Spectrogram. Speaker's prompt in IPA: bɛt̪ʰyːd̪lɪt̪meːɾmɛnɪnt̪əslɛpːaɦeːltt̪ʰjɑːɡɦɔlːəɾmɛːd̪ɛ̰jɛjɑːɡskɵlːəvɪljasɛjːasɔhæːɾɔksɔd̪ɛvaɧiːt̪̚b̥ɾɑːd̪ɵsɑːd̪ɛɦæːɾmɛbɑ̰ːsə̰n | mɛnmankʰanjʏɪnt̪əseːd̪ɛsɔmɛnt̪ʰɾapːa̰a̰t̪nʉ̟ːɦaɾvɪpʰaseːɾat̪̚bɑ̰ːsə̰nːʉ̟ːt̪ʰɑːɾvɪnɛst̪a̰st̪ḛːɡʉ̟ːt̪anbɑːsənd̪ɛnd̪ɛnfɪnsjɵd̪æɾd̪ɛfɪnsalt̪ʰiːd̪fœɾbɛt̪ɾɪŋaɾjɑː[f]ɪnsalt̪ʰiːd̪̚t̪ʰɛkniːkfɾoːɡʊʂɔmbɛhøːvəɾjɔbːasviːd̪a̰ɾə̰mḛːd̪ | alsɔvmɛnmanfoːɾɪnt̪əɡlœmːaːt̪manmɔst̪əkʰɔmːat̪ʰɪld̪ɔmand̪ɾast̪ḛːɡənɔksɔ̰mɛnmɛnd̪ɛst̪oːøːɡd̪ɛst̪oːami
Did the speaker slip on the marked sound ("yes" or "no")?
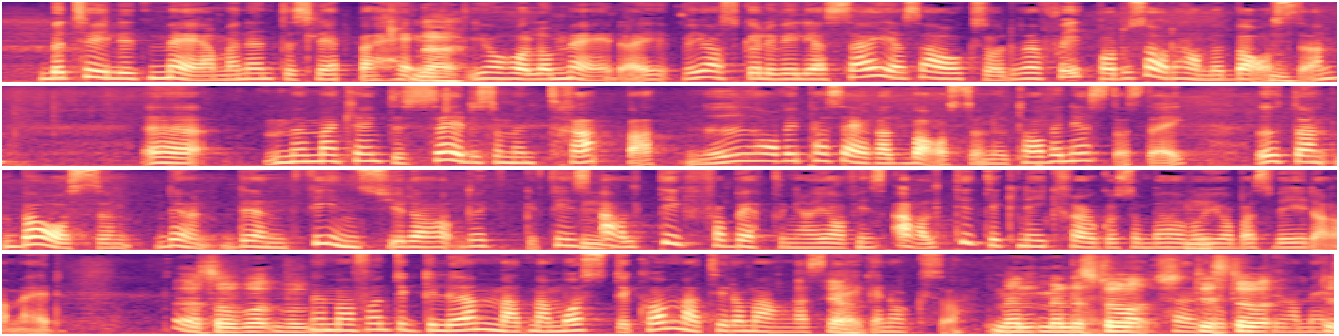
no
